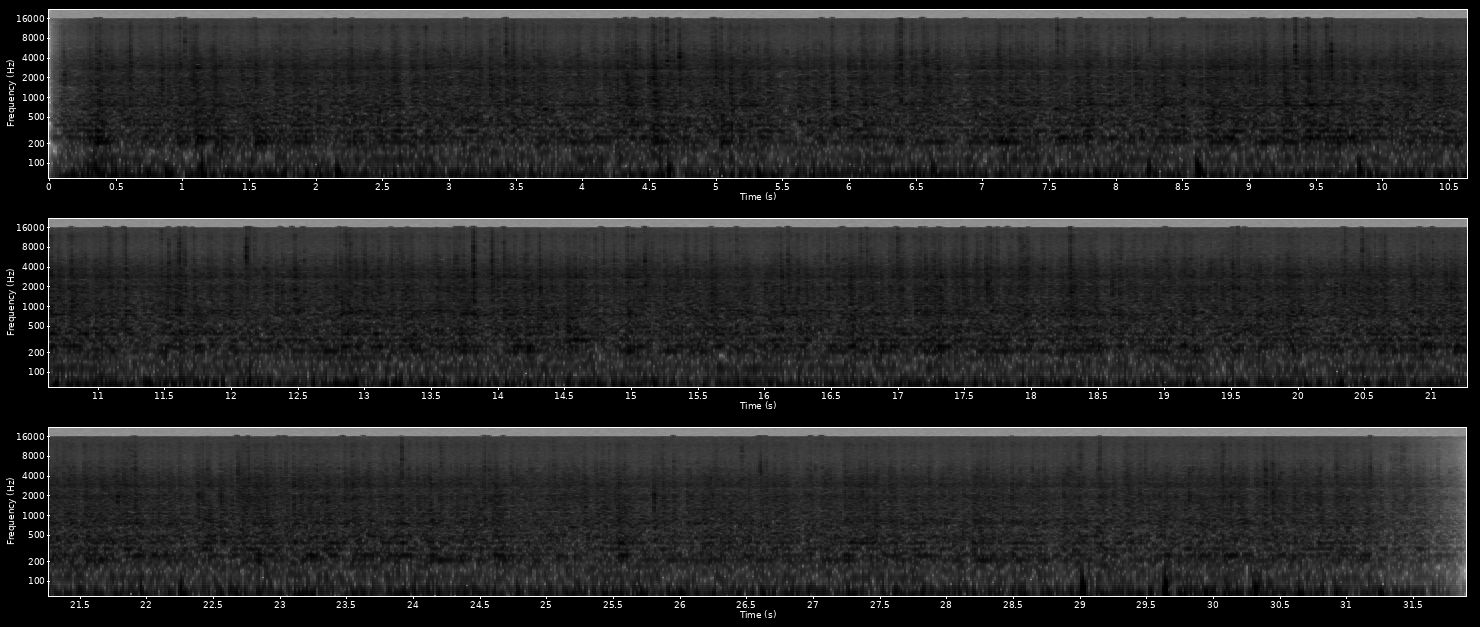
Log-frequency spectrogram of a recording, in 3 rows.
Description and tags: Rain on Windows, Interior, B
Raw audio of rain hitting a skylight window from inside the house. This recording was taken closer to the window than in the 'A' version (though the difference is negligible).
An example of how you might credit is by putting this in the description/credits:
The sound was recorded using a "H1 Zoom recorder" on 11th May 2016.
On, house, rain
